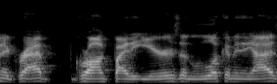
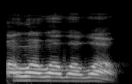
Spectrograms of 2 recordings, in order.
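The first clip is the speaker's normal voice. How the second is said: loud, higher string of protests; urgent intervention; 4 semitones higher, 7 dB louder than usual. Acted. Friend stopping guards taking Gronk away, loud urgent protest. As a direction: call out to halt them.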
